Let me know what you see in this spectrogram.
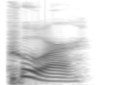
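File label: "poor", American English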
